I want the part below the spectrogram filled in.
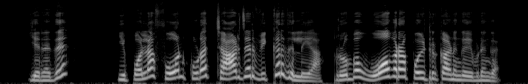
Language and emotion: Tamil, angry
